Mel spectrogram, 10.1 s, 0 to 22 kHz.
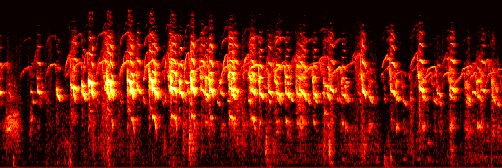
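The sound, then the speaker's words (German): Hungry lesser spotted eagle chicks at a rearing station call loudly: many rapid, high, squeaky chirps and squawks overlap in a continuous, busy chorus. “Und jetzt sind 26 Schreiadler-Küken in einer Aufzuchtstation bei Potsdam geschlüpft. Sie sind klein, grau, haben Knopfaugen, sind unfassbar flauschig und sehr laut, wenn sie hungrig sind, die Schreiadler-Küken.”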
